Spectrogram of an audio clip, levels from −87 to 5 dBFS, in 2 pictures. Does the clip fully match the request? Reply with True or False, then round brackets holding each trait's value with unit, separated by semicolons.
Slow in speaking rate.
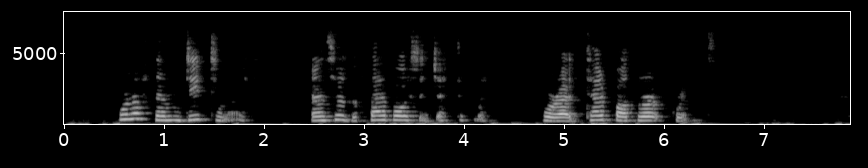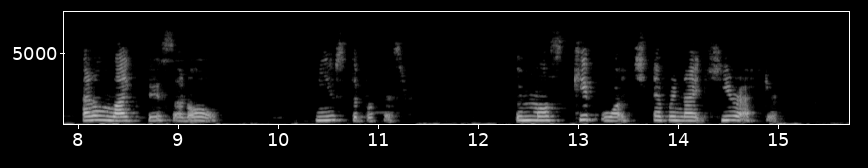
True (115 wpm)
